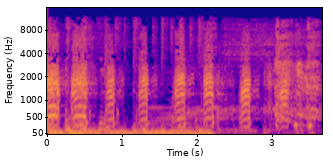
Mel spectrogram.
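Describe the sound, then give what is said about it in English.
A viola is scraped to mimic a drake mallard duck, producing a string of nasal, honking quack-like bursts in an uneven rhythm, fairly loud, with no talking. “Makes her viola sound like a drake, mallard duck.”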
